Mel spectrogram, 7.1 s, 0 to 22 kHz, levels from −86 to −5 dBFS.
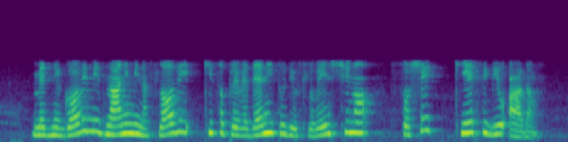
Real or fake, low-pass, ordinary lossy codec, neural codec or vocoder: real; 3.6 kHz; Opus, 64 kbps; none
